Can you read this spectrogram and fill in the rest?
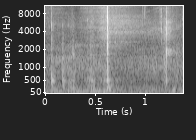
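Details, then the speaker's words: Fiat 500e that fails to charge (onboard charger suspected, later replaced), on plugging in: two crisp clicks half a second apart in quiet garage as contactors close normally and charging is attempted, though dash shows not charging. "And you can hear the contacttors close and it starts to try and charge."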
